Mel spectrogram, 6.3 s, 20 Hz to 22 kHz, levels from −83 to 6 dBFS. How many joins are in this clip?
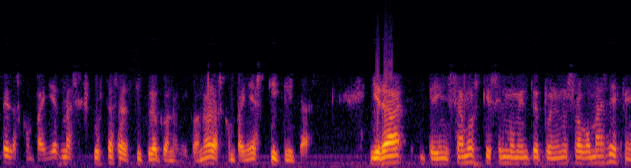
0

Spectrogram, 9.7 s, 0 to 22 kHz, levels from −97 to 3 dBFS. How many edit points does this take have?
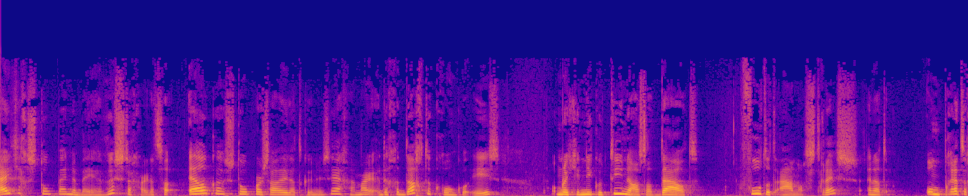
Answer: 0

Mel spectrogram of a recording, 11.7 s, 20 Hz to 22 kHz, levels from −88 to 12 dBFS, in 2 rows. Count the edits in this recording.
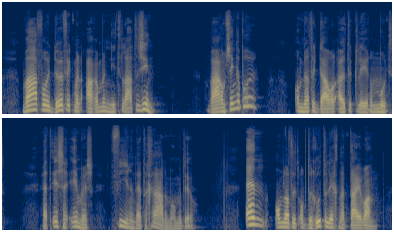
0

